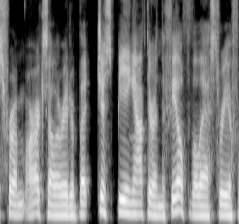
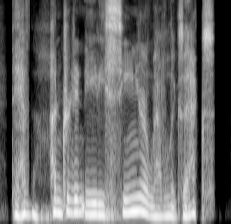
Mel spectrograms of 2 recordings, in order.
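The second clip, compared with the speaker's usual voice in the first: voice taken down a notch, lowered. Host in an ad read, announcing the change of voice: lowered voice. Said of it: "I'm going to lower my voice here".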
